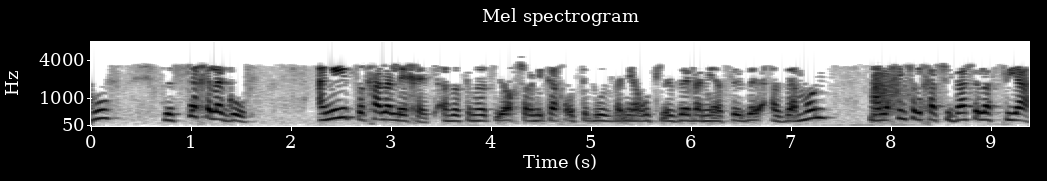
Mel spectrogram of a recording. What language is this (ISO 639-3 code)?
heb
